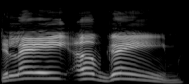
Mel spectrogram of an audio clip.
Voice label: Sports Human Voice Male Football Referee; Delay Of Game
